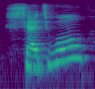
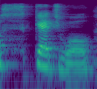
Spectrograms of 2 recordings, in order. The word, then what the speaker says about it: schedule: good news is that probably the two ways that you've heard are actually correct so you can either say schedule or schedule so i think typically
